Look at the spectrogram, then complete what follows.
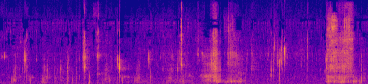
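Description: Close-miked eating sounds of someone biting into and chewing a large chunk of food coated in thick spicy sauce: wet mouth clicks and smacks, with two longer, louder bites about three and five seconds in.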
